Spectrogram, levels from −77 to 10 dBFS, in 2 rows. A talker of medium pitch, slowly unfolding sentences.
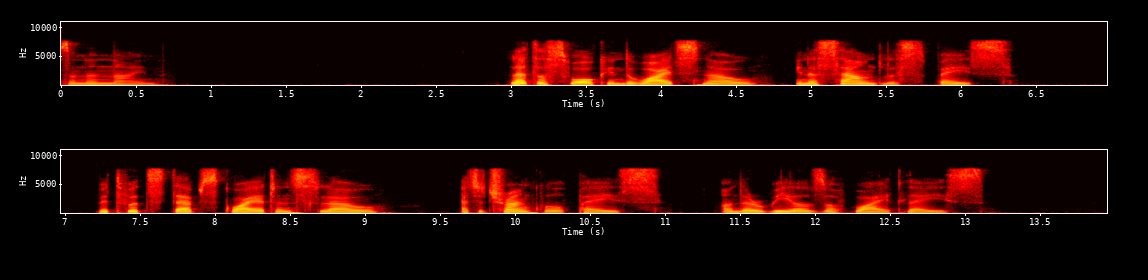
Yes: medium, 180 Hz; slow, 115 wpm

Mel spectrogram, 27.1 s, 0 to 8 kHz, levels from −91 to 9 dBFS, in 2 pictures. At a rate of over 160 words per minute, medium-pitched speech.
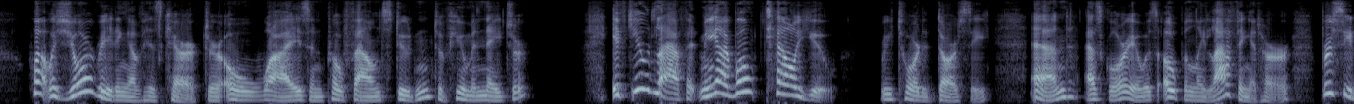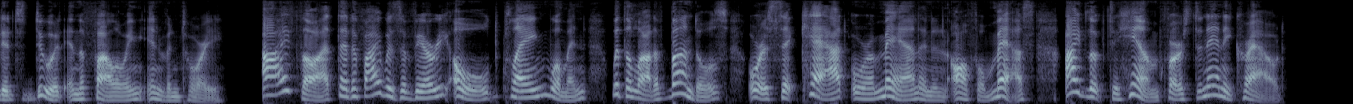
Yes: average, 170 wpm; medium, 165 Hz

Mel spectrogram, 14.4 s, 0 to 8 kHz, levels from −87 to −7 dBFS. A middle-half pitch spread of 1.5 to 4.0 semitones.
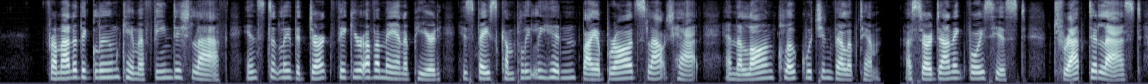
Yes: average, 3.5 semitones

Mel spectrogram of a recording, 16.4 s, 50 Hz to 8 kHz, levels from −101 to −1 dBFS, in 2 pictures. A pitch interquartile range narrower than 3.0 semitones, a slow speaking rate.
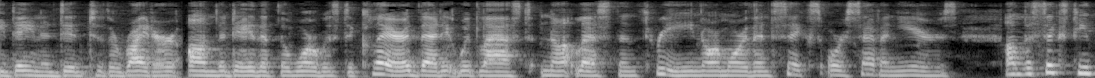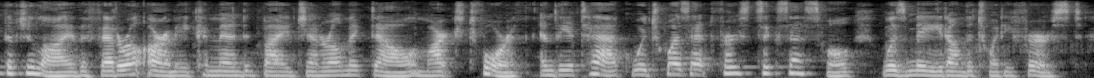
No: narrow, 2.5 semitones; average, 195 wpm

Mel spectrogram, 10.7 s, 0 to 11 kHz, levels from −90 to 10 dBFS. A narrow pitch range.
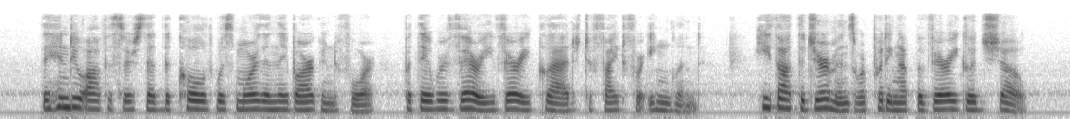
Yes: narrow, 2.3 semitones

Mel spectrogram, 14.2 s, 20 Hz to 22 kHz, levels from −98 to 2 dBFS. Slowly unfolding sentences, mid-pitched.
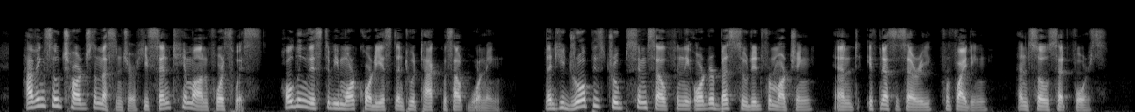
No: average, 185 wpm; medium, 145 Hz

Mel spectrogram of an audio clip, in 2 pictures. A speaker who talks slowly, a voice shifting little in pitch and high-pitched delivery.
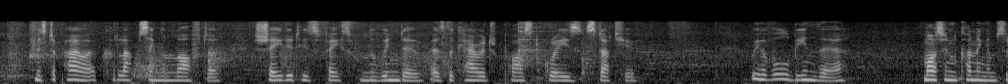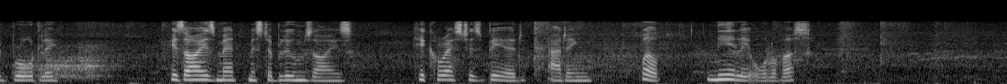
Yes: slow, 125 wpm; narrow, 2.2 semitones; high, 195 Hz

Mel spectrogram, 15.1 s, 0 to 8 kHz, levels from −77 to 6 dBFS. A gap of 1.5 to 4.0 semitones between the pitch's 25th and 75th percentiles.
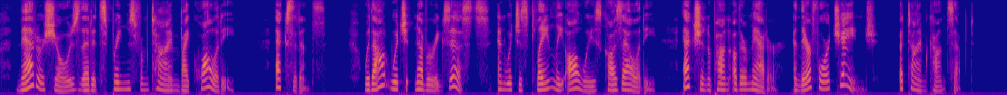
Yes: average, 3.7 semitones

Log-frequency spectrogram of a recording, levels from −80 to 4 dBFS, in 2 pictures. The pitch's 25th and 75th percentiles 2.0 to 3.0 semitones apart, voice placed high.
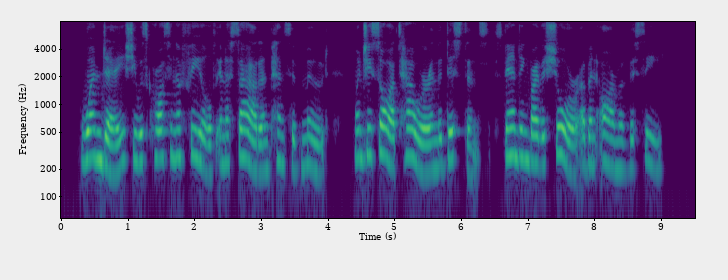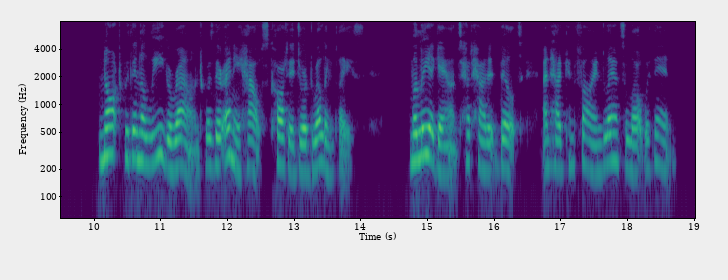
No: average, 4.3 semitones; high, 225 Hz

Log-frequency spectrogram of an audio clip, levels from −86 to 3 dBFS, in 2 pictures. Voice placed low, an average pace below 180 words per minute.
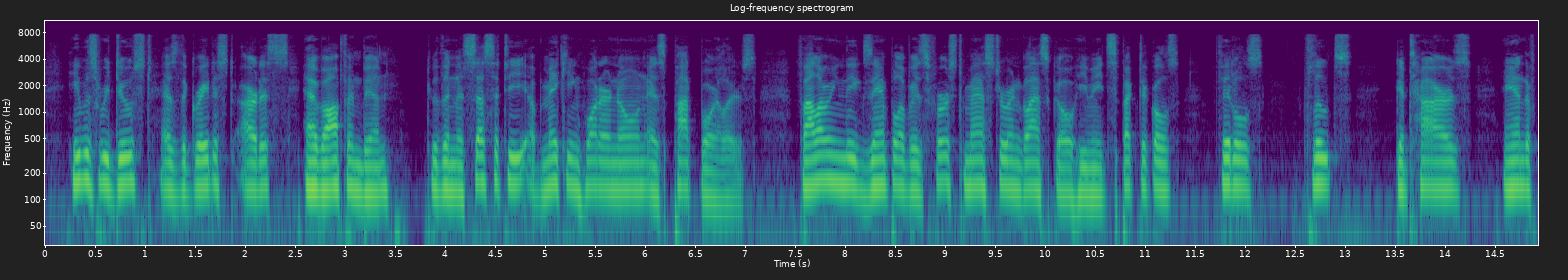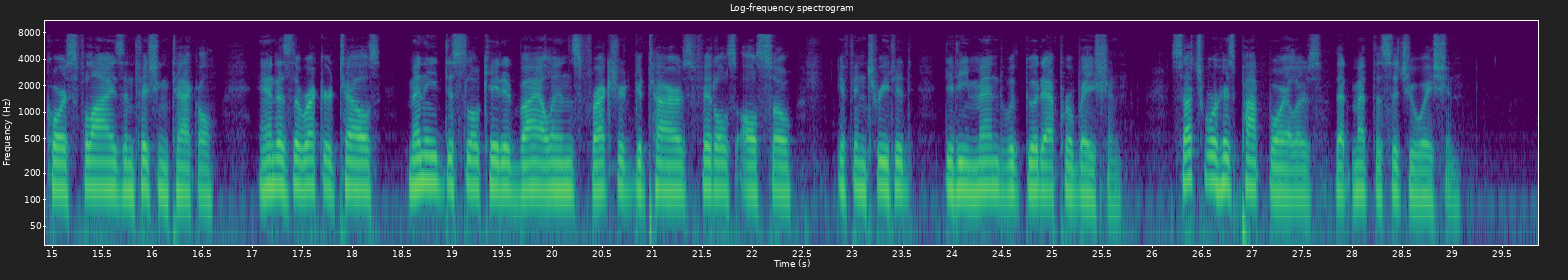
Yes: low, 130 Hz; average, 145 wpm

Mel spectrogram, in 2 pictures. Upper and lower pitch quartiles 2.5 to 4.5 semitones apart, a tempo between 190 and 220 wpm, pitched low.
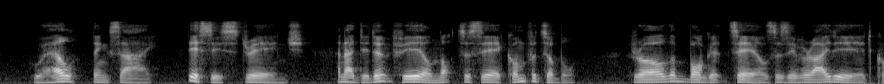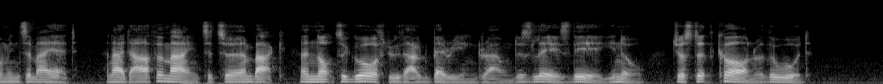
Yes: average, 3.8 semitones; average, 200 wpm; low, 105 Hz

